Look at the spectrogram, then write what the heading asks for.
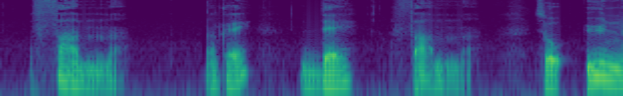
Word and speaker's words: femmes: and as we said, you don't pronounce it, so you get des femmes, okay?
